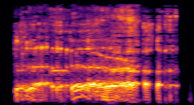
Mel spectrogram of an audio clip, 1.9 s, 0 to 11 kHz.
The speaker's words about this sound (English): Can't believe that we sat there for probably 5 minutes swallowing air to do all of those burps. That was us. That was the two of us.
